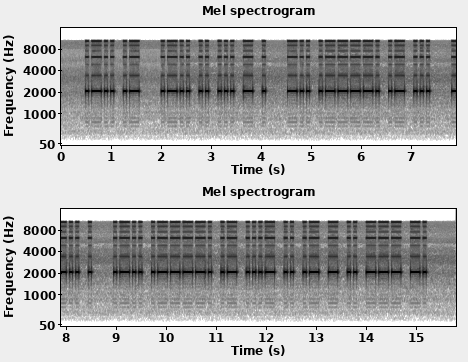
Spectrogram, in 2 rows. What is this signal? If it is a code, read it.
Morse code, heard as a high beeper, machine-sent, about 19 wpm, 2050 Hz. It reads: LA LISTE D'AS DE L'AVIATION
